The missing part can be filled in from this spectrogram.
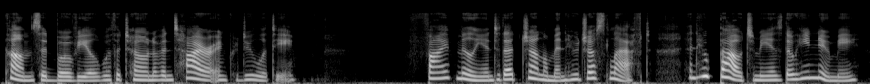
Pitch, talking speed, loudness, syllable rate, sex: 225 Hz, 185 wpm, -19 LUFS, 5.5 syllables/s, female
